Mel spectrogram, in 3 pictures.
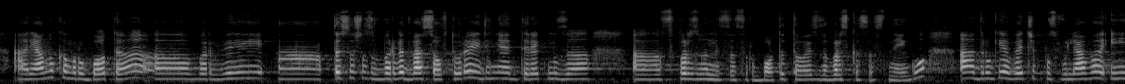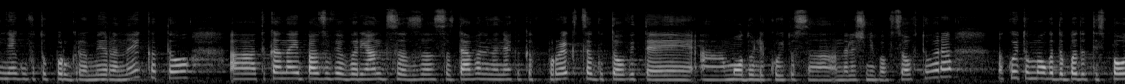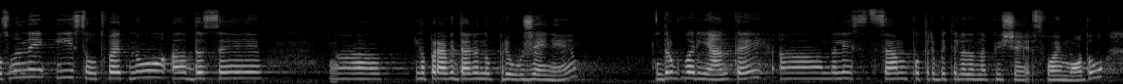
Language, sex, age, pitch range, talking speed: Bulgarian, female, 20-39, 230-275 Hz, 135 wpm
